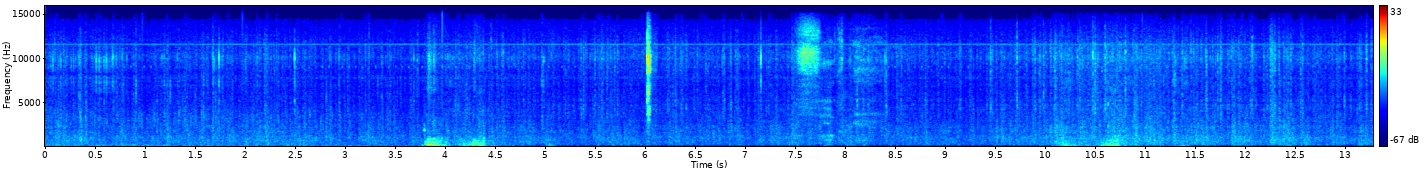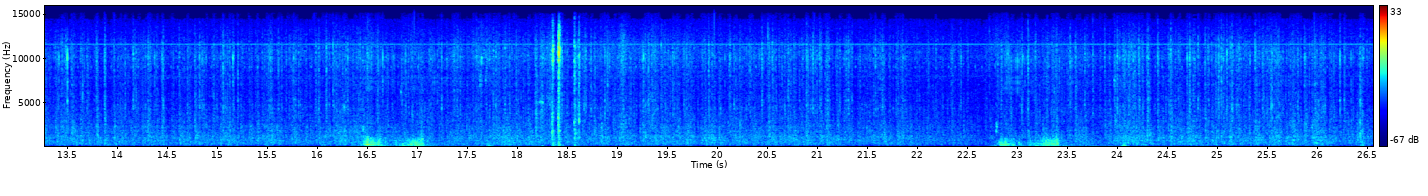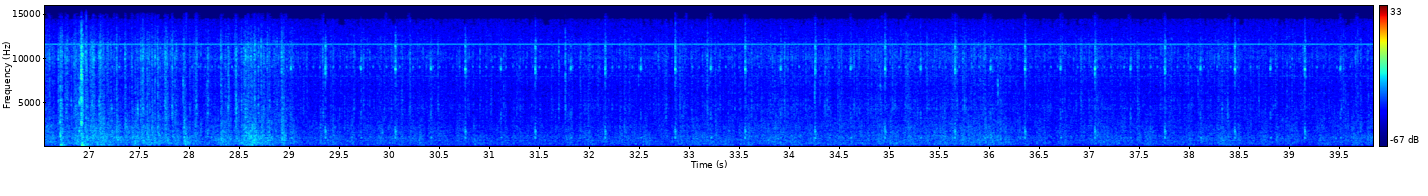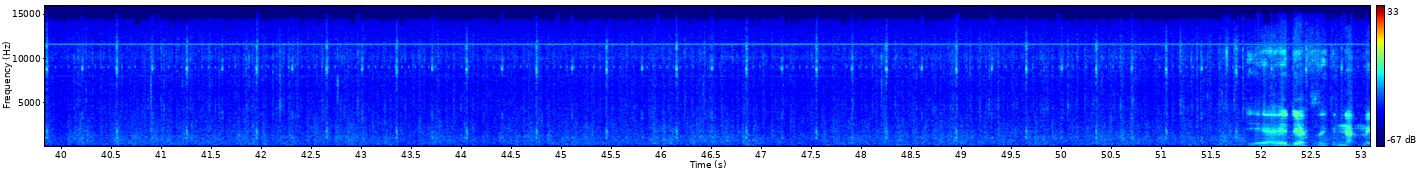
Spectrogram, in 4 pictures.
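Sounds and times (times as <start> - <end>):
rain pattering on a car: 0.0 - 53.0
short dull thumps: 16.4 - 18.7, 22.7 - 24.4.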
